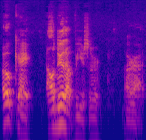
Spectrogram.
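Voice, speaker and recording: A man's voice: fairly low pitch, sing-song, moderate pace, a little mellow, muffled recording. A man on a prank call, mocking and fake-apologetic, laughing between lines. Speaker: prank caller.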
